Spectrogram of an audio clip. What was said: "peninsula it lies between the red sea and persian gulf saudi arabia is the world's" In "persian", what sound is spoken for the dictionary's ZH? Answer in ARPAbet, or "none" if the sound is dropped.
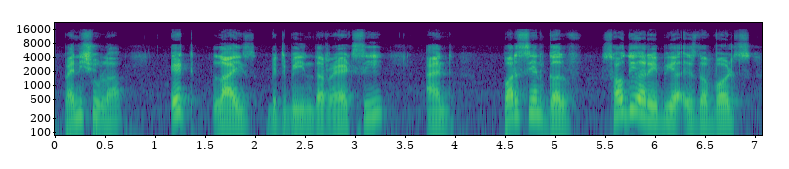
S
